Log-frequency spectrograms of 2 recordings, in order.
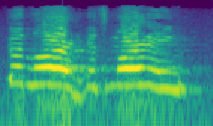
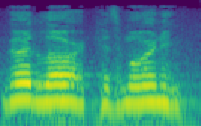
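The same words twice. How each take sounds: First: It sounds glad and delighted. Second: It sounds dismayed and grumbling.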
